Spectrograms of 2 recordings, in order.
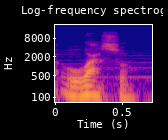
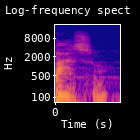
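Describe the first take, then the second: First: The first sound is a blend of U and B. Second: The first sound is a plain B sound. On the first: This is the older Latin sound. "en latín esa, ese sonido era vaso" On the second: This is the modern Spanish sound. "ese sonido desapareció y se convirtió en vaso"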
